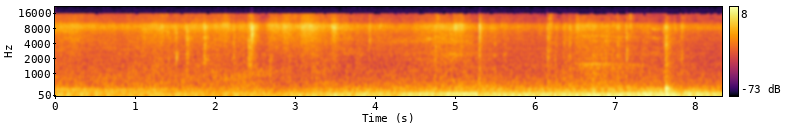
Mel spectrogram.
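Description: A car rolls by on the road.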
